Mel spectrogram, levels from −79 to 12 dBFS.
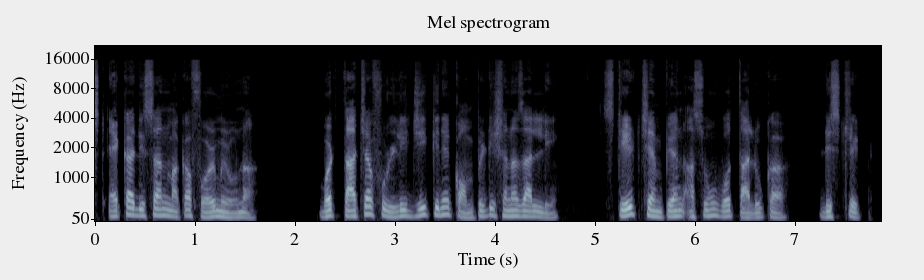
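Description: No technical faults can be heard anywhere in this speech recording. There is no moment in it that needs a time mark or a cause.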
